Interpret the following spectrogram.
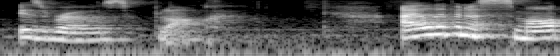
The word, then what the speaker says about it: Blanche: I believe it's pronounced Rose Blanche because she's German, and so her last name would not have a CH hard sound, but actually a sound.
